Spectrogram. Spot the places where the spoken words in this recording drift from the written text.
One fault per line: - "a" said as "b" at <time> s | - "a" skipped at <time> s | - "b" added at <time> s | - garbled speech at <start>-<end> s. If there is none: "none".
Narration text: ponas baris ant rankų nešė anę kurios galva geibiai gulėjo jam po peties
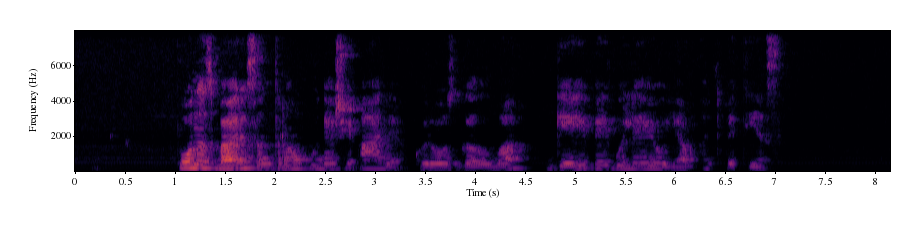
- "po" said as "ant" at 6.3 s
